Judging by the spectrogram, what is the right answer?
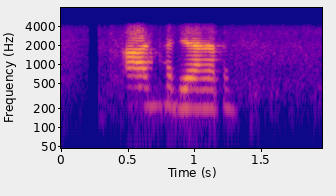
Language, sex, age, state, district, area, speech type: Hindi, female, 30-45, Uttar Pradesh, Pratapgarh, rural, conversation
